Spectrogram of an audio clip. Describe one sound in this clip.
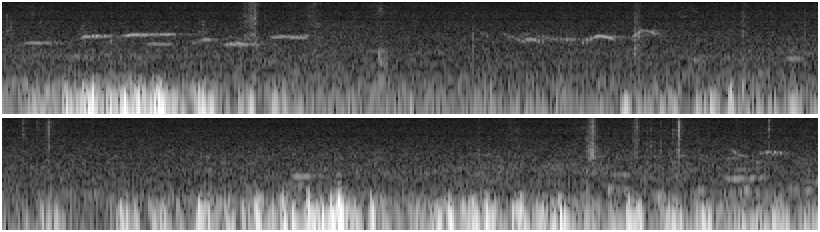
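Leafy branches rustle and brush close by.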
